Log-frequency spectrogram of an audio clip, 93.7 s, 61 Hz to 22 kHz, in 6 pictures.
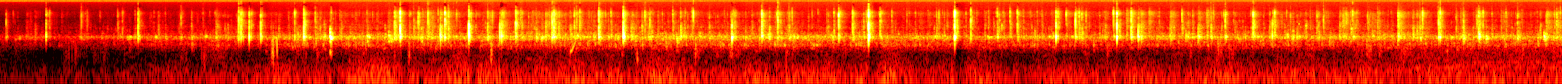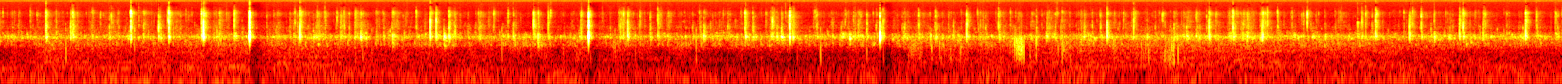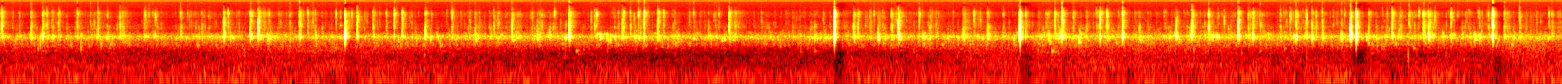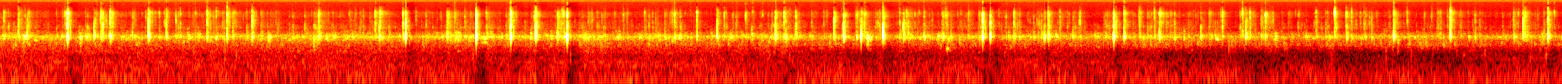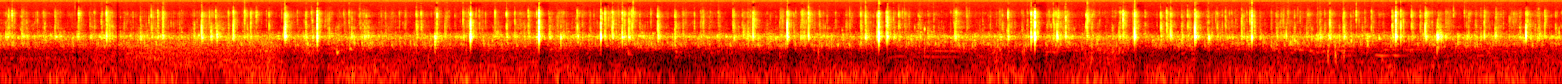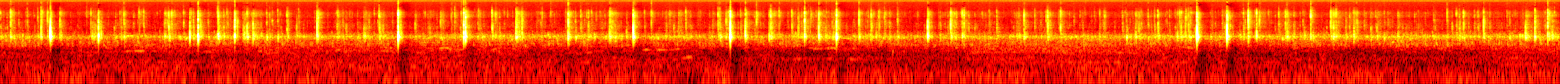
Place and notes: Hydrophones in the Senegal River recording the sounds of sardines feeding from the Faidherbe Bridge. Hydrophones by Jez Riley French, recorded on Zoom H4 recorder.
